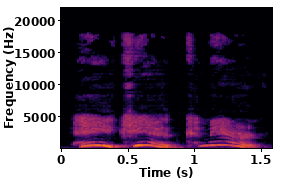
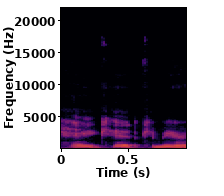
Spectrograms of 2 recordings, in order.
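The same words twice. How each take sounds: First: It is said in a high, Elmo-like voice. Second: It is said in a normal, lower voice.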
